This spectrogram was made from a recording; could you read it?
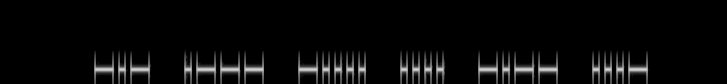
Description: Morse code, heard as a keyed tone, about 19 wpm, spaced as for 14 wpm, 700 Hz. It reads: KJ6HYV
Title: 231 Lesson 37g - Letter x - Call Signs 20wpm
